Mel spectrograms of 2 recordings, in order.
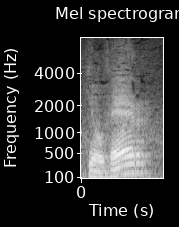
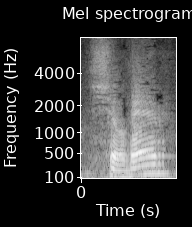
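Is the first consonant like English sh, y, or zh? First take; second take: y; sh. First: The first consonant sounds like English y. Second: The first consonant sounds like English sh. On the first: "similar to the Y in the English word yo-yo" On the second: "the S H sound uh, of the English word cashier"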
